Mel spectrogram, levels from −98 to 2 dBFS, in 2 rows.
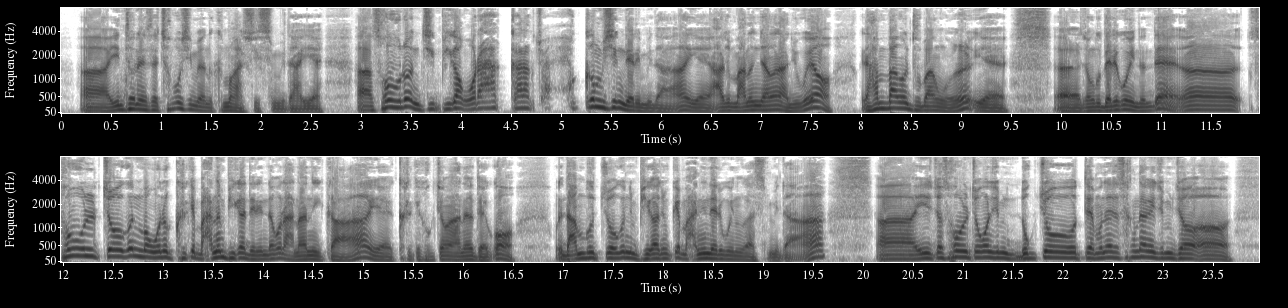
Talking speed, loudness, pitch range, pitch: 360 characters per minute, -22 LUFS, 100-155 Hz, 125 Hz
